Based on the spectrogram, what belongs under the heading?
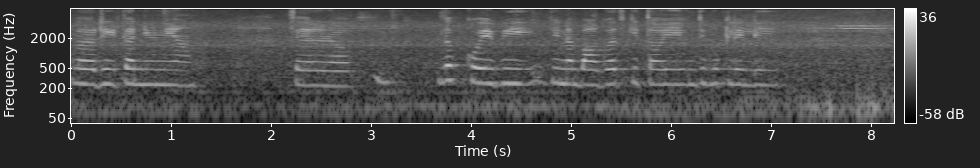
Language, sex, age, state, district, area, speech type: Dogri, female, 18-30, Jammu and Kashmir, Jammu, urban, spontaneous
